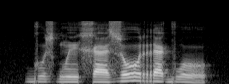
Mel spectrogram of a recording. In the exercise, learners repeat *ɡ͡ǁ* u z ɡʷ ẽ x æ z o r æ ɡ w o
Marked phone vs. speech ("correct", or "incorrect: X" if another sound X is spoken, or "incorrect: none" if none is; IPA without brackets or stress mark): incorrect: ɡ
